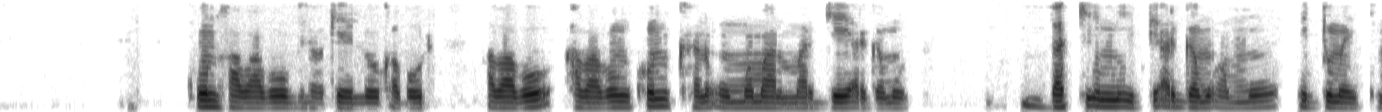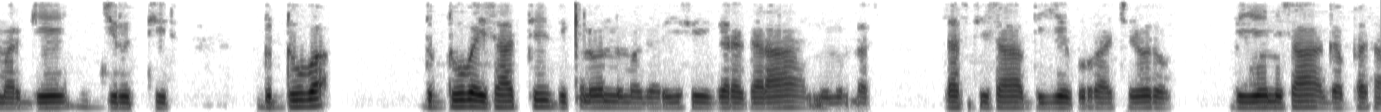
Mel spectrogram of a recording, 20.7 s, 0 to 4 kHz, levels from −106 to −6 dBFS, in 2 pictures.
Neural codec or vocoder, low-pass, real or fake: none; 3.6 kHz; real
